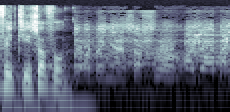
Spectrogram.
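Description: Speech only: a man's voice speaking loudly for a moment, then a preacher's voice over a microphone, thinner and with little bass, as from a relayed broadcast.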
